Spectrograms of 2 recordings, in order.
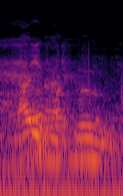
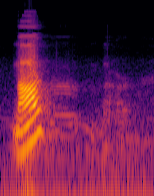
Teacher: We southerners from Shanghai or from Taiwan always say Nari. But people from Beijing tend to say Nar.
